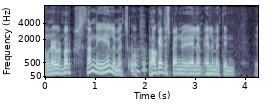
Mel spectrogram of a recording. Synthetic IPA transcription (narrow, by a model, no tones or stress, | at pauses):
unɾɛvɛɾt̪mœɾkθanːɪɛlɛmɛn̥t̪skɔθawcɛːjt̪̬ɪst̪pɛnːʏɛɛlɛmɛn̥t̪ɪn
